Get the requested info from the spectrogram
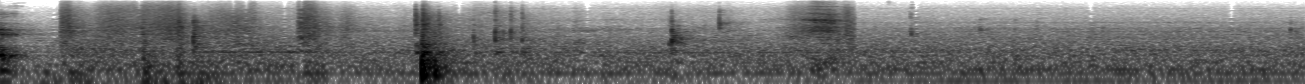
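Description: A foil-lined baking tray of fish fillets being handled, taken from the oven and set on a counter: scattered clicks and foil rustles, with one louder knock about two seconds in.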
